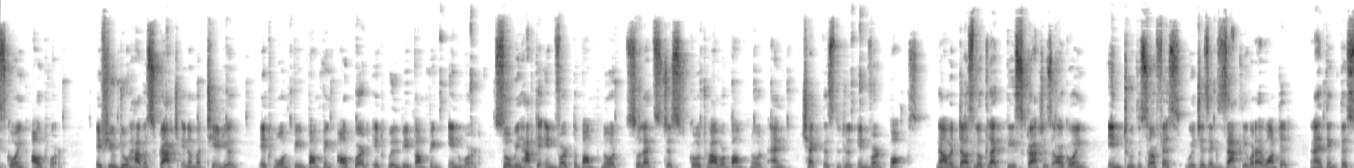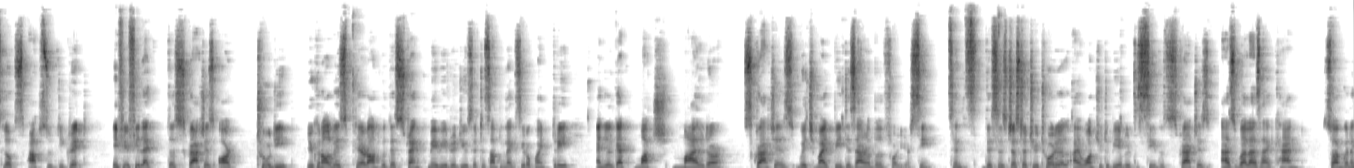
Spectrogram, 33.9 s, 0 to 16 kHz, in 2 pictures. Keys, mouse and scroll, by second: 0.9 ctrl+middle drag, 1.6-2.2 shift+middle drag, 2.9 ctrl+middle click, 3.3-3.9 middle drag, 4.3 shift+middle click, 5.5 click, 6.5 middle click, 7.9 ctrl+middle click, 8.5 middle click, 9.2 ctrl+middle click, 9.7 middle click, 10.9 click, 12.2-12.9 shift+middle drag, 13.3-14.1 ctrl+middle drag, 14.8-15.4 shift+middle drag, 16.6 ctrl+middle click, 21.3-23.1 drag, 24.6 middle click, 27.2 ctrl+middle click, 28.7 click, 30.5-31.3 middle drag, 32.1-33.8 drag.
